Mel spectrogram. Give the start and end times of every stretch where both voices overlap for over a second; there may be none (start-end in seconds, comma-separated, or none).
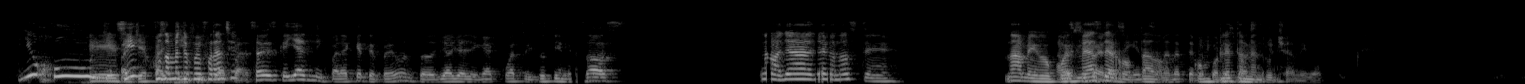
1.0-2.4, 10.6-12.8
